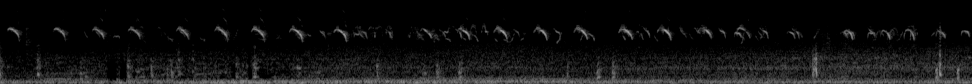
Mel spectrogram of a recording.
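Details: Ten newly hatched chicks with their small bantam Sebright mother: a busy, nearly continuous chorus of high, arched peeps, several per second, with a few soft clicks and a quiet background.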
